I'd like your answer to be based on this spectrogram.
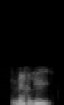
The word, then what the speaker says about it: Merly: Chemin de Merle ? – Merli. – Ah, de Merli. – C'est vrai que ça aurait pu être Merle. – Ouais, oui, c'était rigolo. Merli, IE, comment ça s'écrit? – Y, d'accord. – M-E-R-L-Y.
